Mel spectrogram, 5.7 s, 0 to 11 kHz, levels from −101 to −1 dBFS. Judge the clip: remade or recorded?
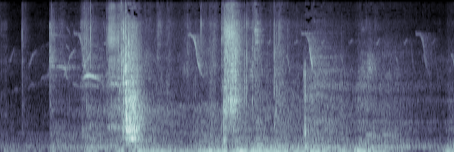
recorded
